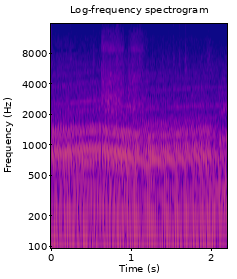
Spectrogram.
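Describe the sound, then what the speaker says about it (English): Engine of a Mercedes in GTA 5 running loud and close, a steady droning whine that shifts pitch slightly, with faint crackle along with it. "I like the crackles and pops on this Merc."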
